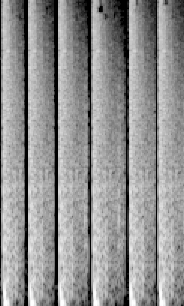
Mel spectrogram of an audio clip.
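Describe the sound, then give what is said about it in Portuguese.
Machine gun fire rings out in six loud, evenly spaced blasts, each a sharp crack with a short echoing tail, steady, with no voices. “Você quer mais metralhadora? Tem metralhador também.”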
